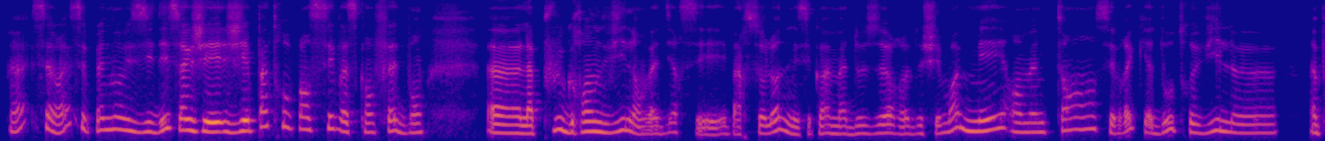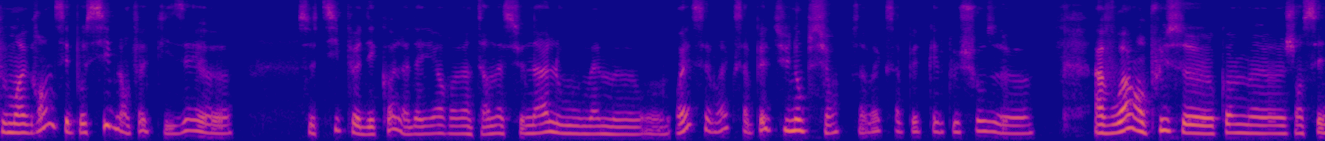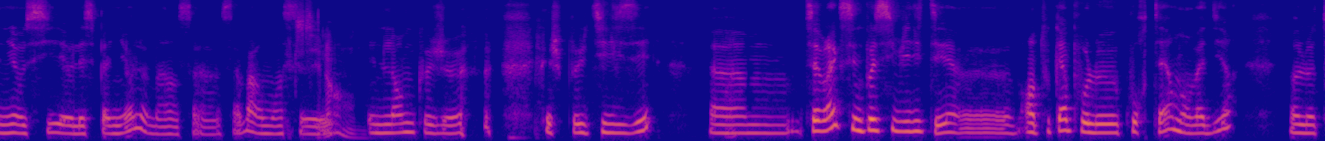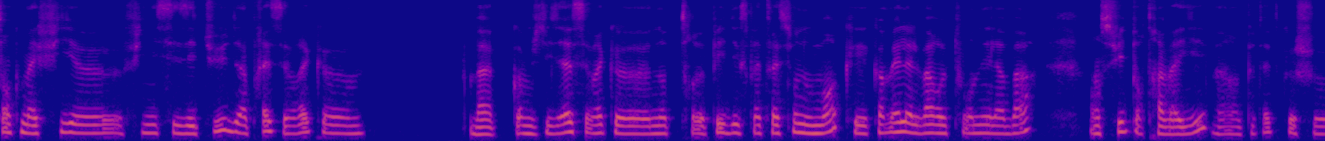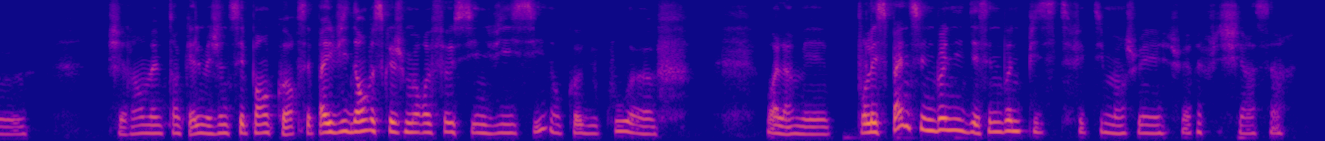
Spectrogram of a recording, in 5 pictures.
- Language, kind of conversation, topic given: French, advice, Faut-il changer de pays pour une vie meilleure ou rester pour préserver ses liens personnels ?
- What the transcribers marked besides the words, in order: other background noise; tapping; laugh; blowing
